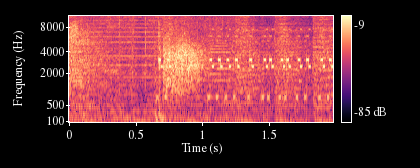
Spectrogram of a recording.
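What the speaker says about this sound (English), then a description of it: "the hallway mirror was broken" A hallway mirror shatters in the video game Ace Attorney Investigations: a single short, bright crash of breaking glass bursts out over steady, sustained background game music.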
